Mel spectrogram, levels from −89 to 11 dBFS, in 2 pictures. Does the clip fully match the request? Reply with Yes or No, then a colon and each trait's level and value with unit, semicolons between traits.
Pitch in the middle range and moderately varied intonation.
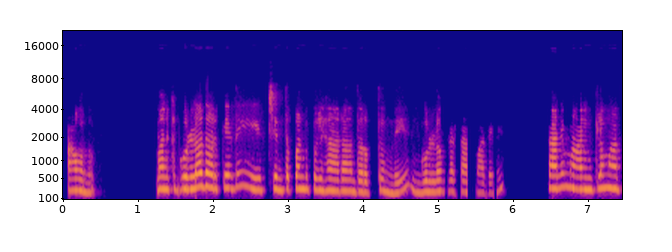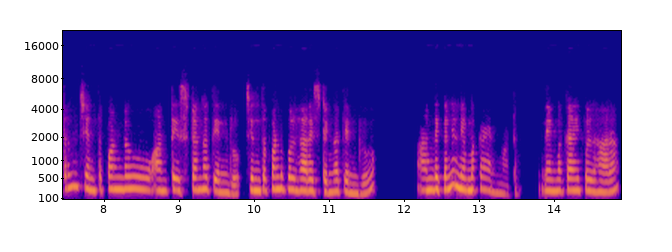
No: high, 240 Hz; average, 3.5 semitones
